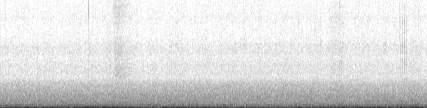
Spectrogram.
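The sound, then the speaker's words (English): A steady, low rumbling drone of an old car's engine heard from inside as it drives, continuous and fairly loud with dense low-end noise and no voices. “I honestly don't think I'll be able to make it to work and back in this thing.”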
